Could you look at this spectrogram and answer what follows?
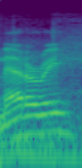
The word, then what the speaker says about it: Metairie: is it Metairie, Louisiana? – They call them Metairie.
